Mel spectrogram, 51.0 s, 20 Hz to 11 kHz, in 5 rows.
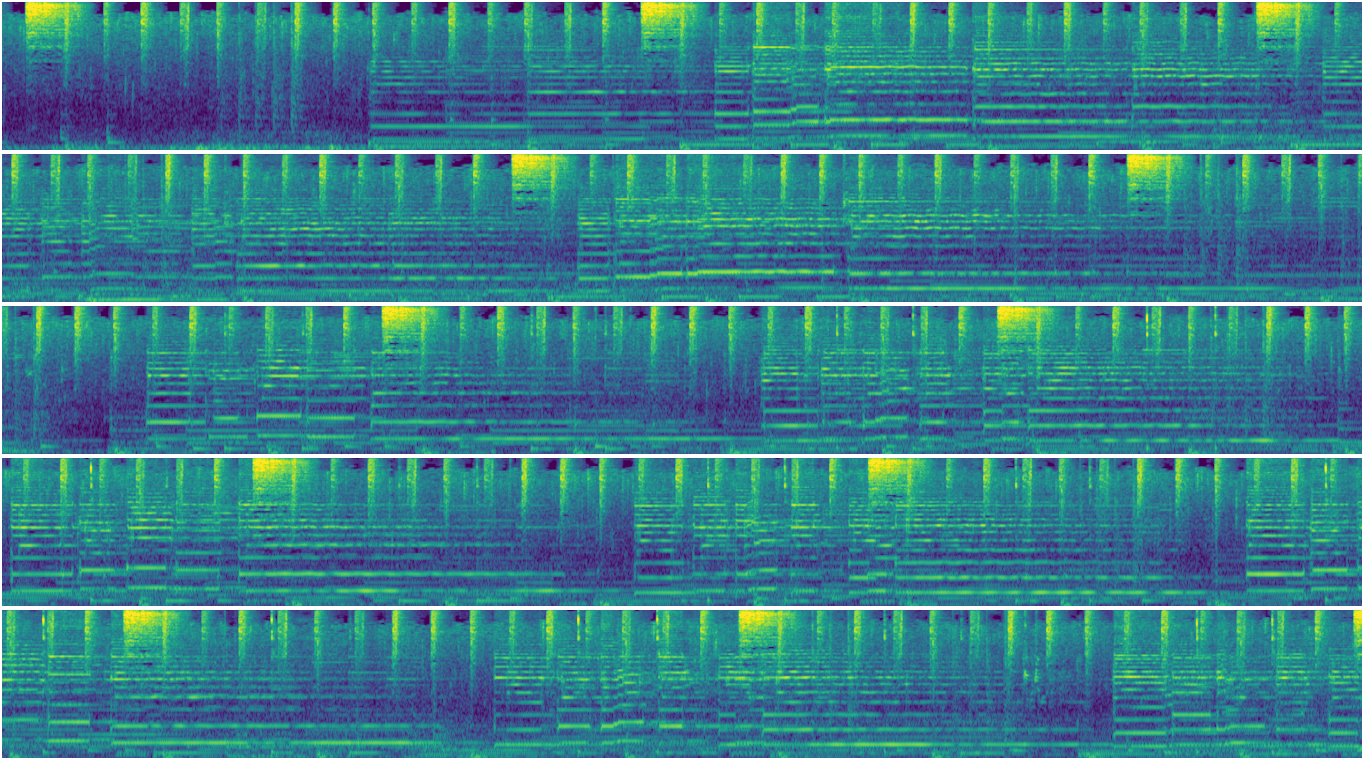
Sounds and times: Music: 0.0 - 51.0.

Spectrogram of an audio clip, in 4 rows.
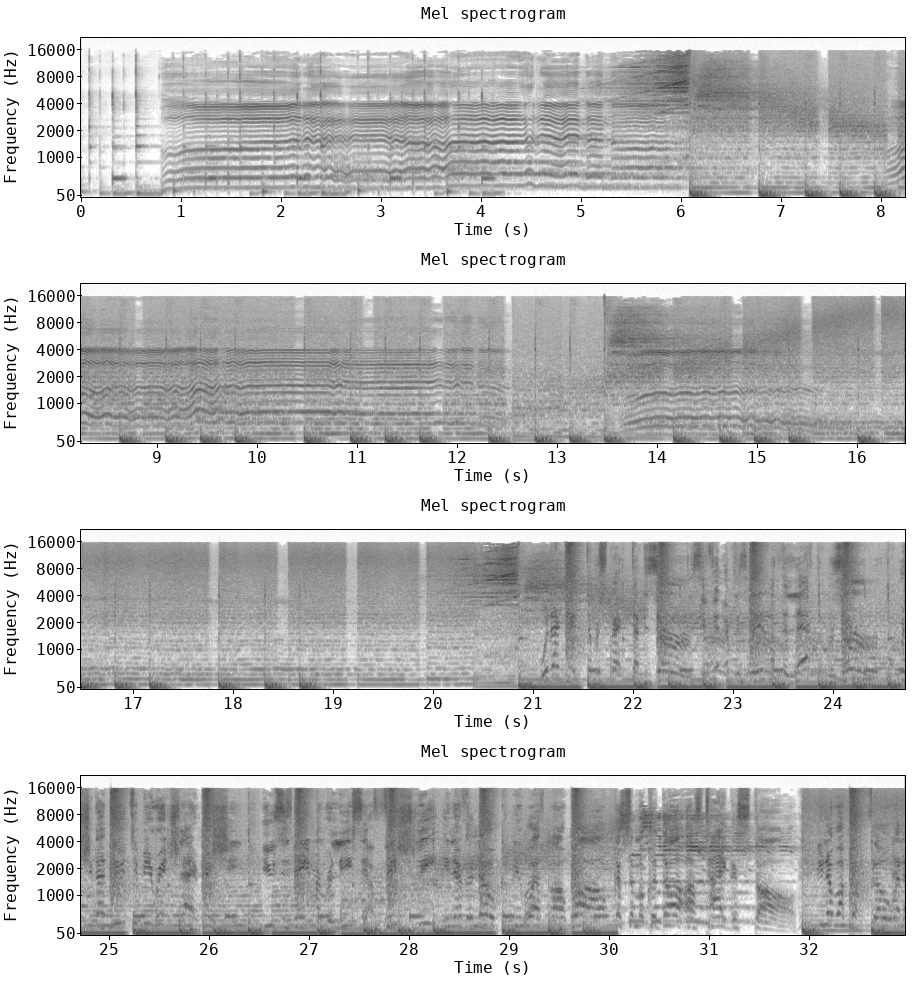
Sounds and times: Music: 0.0 - 32.9.

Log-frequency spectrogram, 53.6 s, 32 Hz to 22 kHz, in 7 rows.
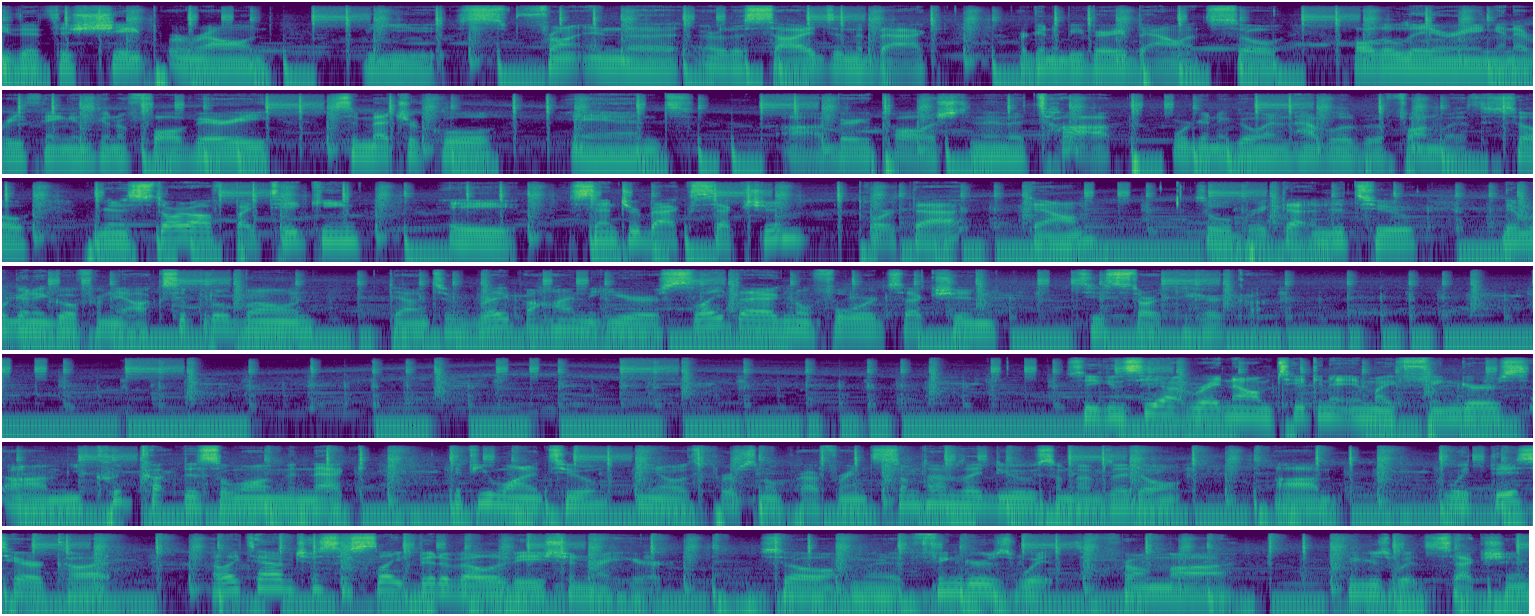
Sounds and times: Speech: 0.0 - 29.4, 36.0 - 53.5
Music: 0.0 - 53.5.

